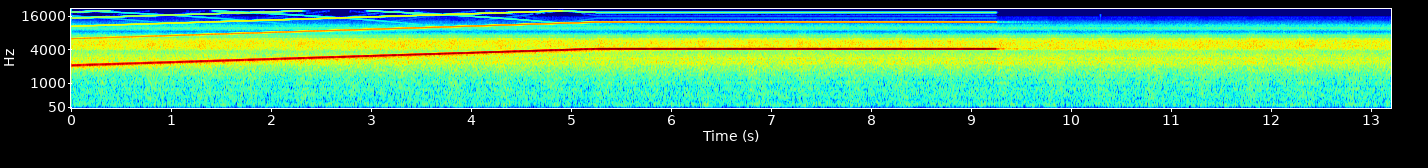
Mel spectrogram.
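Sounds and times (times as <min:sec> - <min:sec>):
DMT drone: 0:00.0 - 0:09.3.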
